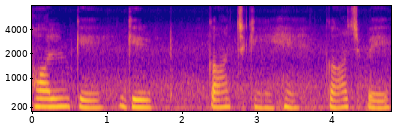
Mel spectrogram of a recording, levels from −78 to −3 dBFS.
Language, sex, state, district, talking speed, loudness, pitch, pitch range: Hindi, female, Madhya Pradesh, Dhar, 100 wpm, -18 LUFS, 210 Hz, 200-220 Hz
